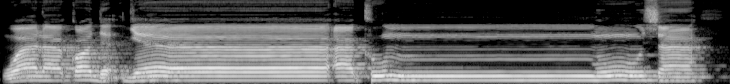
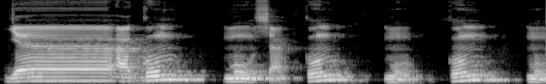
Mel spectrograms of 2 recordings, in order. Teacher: Kum, di rongga hidung kita itu ada dengungan.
